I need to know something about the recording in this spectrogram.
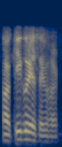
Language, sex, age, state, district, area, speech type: Assamese, male, 18-30, Assam, Kamrup Metropolitan, urban, conversation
